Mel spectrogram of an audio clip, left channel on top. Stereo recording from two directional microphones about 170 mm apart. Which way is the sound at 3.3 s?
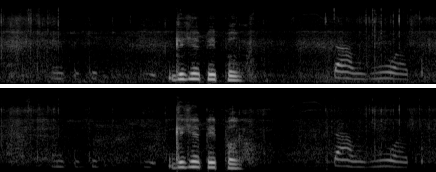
45° right (ahead or behind).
